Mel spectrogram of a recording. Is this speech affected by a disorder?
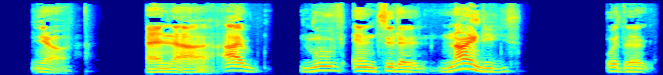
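Yes: aphasia after strokes; aphasia caused by multiple strokes; attended speech services, singing suggested by doctor as therapy, aphasia persists but singing helps coping; stuttering after strokes, had to repeat everything, impediment not heard when singing, less noticeable.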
